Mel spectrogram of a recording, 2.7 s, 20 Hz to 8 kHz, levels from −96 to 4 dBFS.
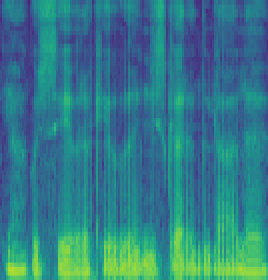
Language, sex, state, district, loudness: Hindi, male, Jharkhand, Ranchi, -16 LUFS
